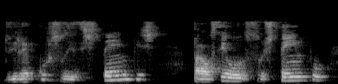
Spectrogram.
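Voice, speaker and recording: A man giving a formal, measured explanation as an interview guest. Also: a little high, sing-song, darkish tone. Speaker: interview guest, association representative. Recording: dull lo-fi broadcast sound.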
